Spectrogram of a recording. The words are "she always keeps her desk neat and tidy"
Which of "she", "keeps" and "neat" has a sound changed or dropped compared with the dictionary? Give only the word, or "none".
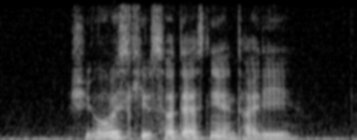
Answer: neat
